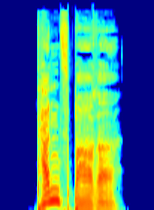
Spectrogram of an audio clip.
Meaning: 1. comparative degree of tanzbar 2. inflection of tanzbar: strong/mixed nominative masculine singular 3. inflection of tanzbar: strong genitive/dative feminine singular
- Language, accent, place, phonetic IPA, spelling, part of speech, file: German, Germany, Berlin, [ˈtant͡sbaːʁɐ], tanzbarer, adjective, De-tanzbarer.ogg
